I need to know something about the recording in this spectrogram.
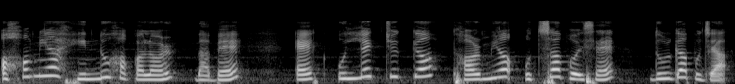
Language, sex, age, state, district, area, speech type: Assamese, female, 18-30, Assam, Udalguri, rural, spontaneous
